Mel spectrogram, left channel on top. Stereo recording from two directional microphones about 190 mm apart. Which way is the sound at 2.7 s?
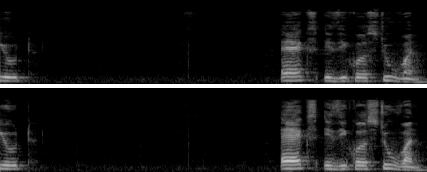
55° right (ahead or behind).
